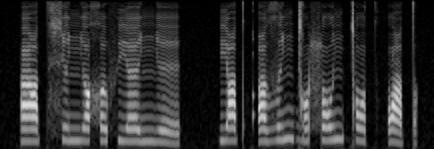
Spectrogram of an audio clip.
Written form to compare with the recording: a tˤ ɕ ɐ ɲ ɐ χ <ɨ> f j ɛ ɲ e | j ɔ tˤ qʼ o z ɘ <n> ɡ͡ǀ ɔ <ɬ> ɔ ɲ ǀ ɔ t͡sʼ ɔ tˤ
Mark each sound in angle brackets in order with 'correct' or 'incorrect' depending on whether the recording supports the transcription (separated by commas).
correct, incorrect, correct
